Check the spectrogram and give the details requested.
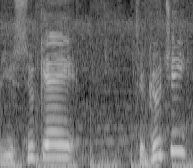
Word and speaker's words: Yusuke Taguchi: how do you say that were you were yusuke taguchi perfect sure now fumi yamamoto and then we're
